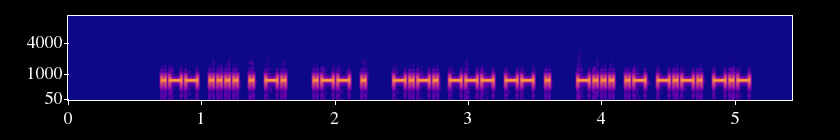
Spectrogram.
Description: Morse code, heard as a keyed tone, about 50 wpm, 700 Hz. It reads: WHEN WE COME BACK
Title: Speed-Racing - Sets of 4 Words 40wpm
